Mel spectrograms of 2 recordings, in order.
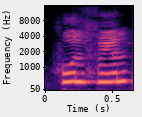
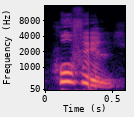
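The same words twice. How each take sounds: First: "fulfill" with the first L sounded; British pronunciation. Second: "fulfill" with the first L dropped; American pronunciation. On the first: Teacher shows students British versus American, "fulfill" British-style with first L sounded. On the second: Teacher shows students British versus American, "fulfill" American-style without first L. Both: Shown as a demonstration. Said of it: "example of British versus American".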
